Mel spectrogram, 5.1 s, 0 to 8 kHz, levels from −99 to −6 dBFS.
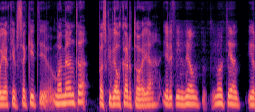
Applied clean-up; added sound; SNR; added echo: neural mask model DeepFilterNet 3.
